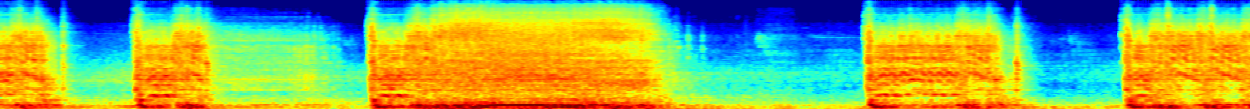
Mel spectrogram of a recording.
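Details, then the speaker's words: Cadillac "Lil Debby" with carb, new fuel pump, fuel line blown out back to the tank: repeated starter cranking bursts that die without catching; no fuel delivered, possible tank issue suspected. "Well, we're still not getting any fuel yet. We may have an issue in the tank also."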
